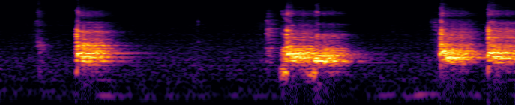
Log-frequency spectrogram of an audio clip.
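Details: A bull terrier named Piggy barks at his own reflection in his water bowl: loud, harsh barks in uneven bursts, a single bark, then a cluster of two or three, then a closing pair, with quiet gaps between.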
